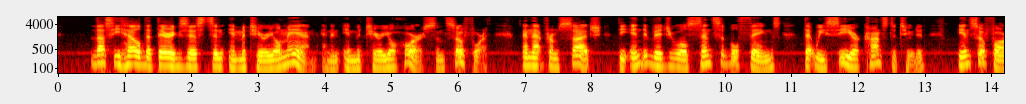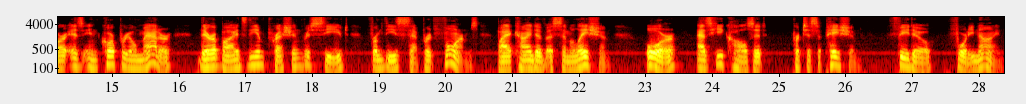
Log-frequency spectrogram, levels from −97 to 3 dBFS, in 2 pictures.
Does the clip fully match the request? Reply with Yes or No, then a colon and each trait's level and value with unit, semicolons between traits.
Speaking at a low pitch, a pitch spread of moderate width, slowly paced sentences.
Yes: low, 115 Hz; average, 4.2 semitones; slow, 125 wpm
